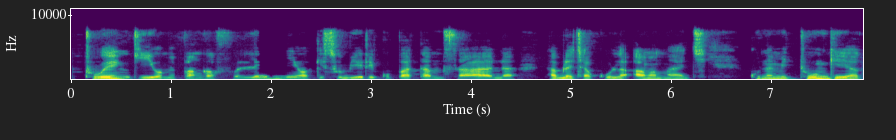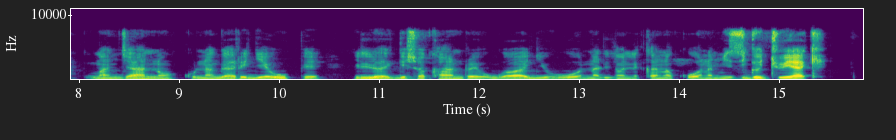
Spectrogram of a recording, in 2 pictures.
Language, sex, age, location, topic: Swahili, male, 18-24, Mombasa, health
